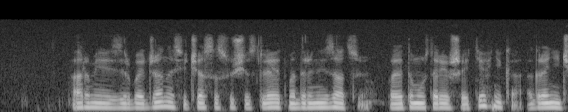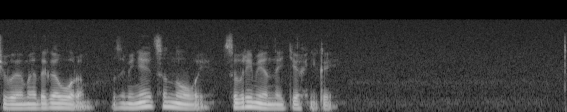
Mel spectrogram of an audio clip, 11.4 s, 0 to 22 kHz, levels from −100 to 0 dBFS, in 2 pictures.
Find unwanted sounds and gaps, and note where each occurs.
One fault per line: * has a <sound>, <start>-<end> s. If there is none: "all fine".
all fine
